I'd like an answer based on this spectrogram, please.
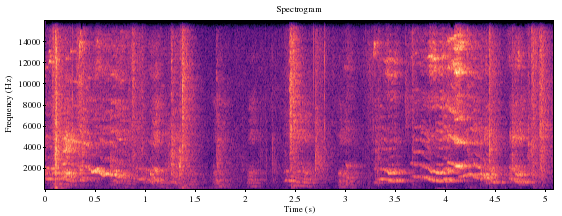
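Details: Several 18-day-old puppies attempting to get out of a kiddie pool; soft wavering whimpers come and go under rustling and thumping of the pups moving around.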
